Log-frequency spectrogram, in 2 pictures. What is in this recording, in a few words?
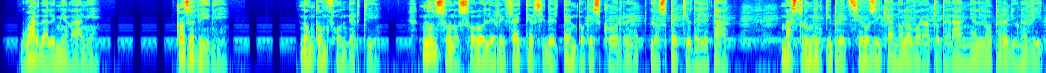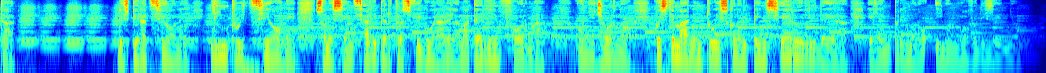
male italian comercial; ideasonora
